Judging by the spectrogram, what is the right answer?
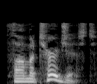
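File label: "thaumaturgist", British English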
